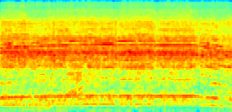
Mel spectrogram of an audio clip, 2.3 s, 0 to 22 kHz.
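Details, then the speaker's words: Unbranded 750 W mixer grinder after replacement of its failed power cable. The motor gives a high, steady whir at constant pitch without sputter or grinding. Normal running. "Power cable ಹೋಗಿತ್ತು, replace ಮಾಡಿದ್ದೀನಿ. Running ಕಂಡೀಷನಲ್ಲಿದೆ."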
